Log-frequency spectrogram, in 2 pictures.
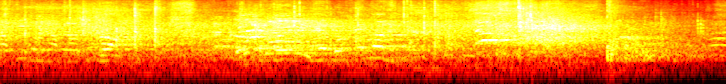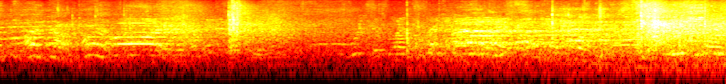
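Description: Hockey sticks click against a puck.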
